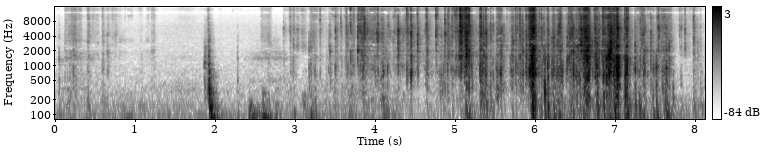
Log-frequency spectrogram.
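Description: A foil Pokémon booster pack wrapper being torn open and crinkled as the cards are pulled out, a dense crackling that starts about three and a half seconds in and peaks near the end. A single soft knock comes about two seconds in.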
